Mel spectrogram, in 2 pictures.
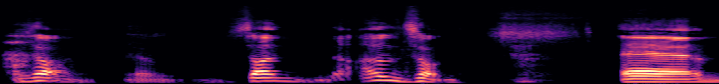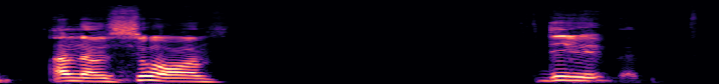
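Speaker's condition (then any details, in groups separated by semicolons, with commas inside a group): Cerebral palsy; constant tension in all muscles, shorter muscles, stiffness, left leg turns inward; milder than some with cerebral palsy, ongoing speech impediment; tongue completely stiff in childhood, speech therapist to train speech, speech impediment now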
